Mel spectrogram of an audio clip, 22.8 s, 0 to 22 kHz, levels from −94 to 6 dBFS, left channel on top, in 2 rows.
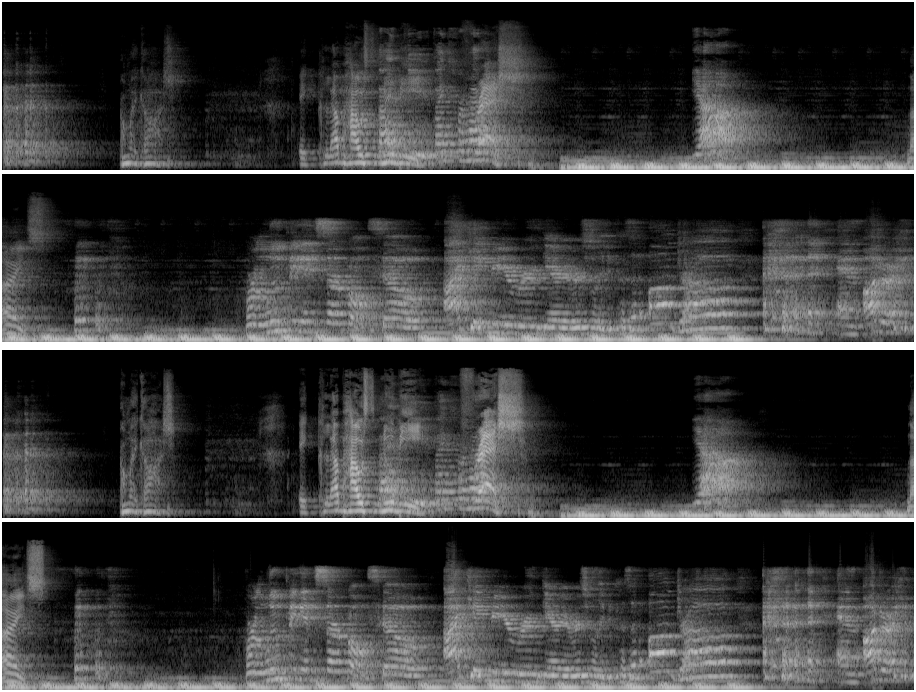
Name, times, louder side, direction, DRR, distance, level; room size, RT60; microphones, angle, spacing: voice 1, 1.5-2.1 3.7-5.3 5.9-6.5 11.3-11.9, right 5 dB, 75° right, 14 dB, 0.5 m, -26 dB
voice 2, 4.7-6.3 8.6-9.1, left 1 dB, 80° left, -3 dB, 4.2 m, -28 dB
sound 1, 7.0-20.7, left 3 dB, 45° left, 0.4 m, -23 dB
voice 3, 12.3-12.8 14.4-16.6 16.9-22.7, right 2 dB, 60° right, -6 dB, 3.3 m, -27 dB
16.0 x 15.0 x 2.9 m, 1.5 s
head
